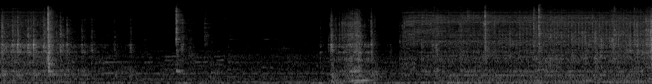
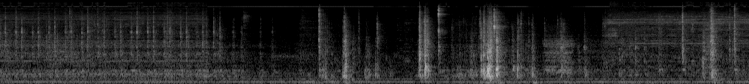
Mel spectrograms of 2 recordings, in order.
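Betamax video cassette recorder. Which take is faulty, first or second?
first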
